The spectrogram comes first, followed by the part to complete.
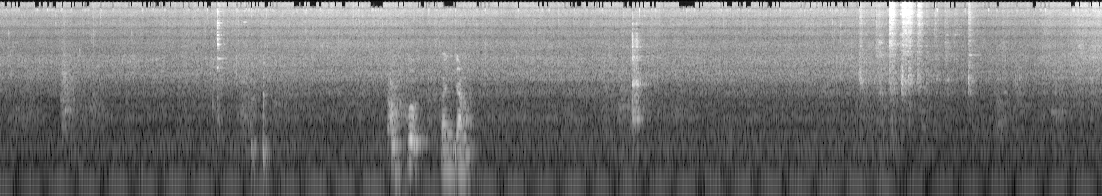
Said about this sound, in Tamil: எண்ணெய் காஞ்சோடனே கேரட்டை போட்டு நல்லா வதக்கணும்.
